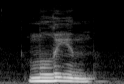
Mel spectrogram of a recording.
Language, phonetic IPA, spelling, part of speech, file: Ukrainian, [mɫɪn], млин, noun, Uk-млин.ogg
- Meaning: mill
